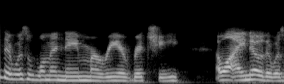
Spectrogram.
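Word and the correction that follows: Reiche: And I think the pronunciation, she was German, so it's Maria Reicha.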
